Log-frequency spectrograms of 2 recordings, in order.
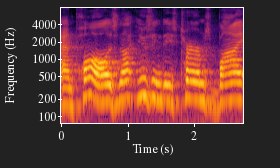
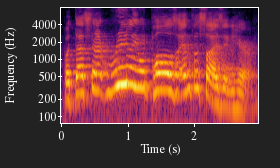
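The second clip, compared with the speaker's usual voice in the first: higher, louder preaching build; rising preaching; 4 semitones higher, 4 dB louder than usual. Acted. Preacher pressing home the meaning to the class. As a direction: build the point with fervor.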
